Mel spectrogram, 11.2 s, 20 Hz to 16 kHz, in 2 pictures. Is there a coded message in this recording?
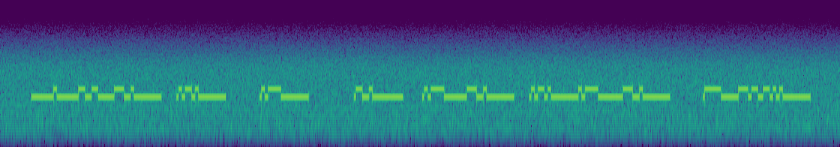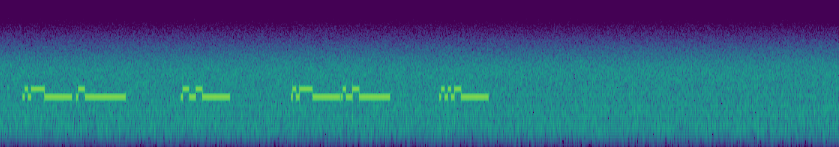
Yes: TTY/TDD text telephone tones (45.45 baud Baudot) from 0.2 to 8.9 s, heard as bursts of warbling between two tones, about 400 Hz shift, 1600 Hz centre, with phone line noise. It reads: INDEPENDENT REVIEWS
